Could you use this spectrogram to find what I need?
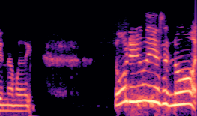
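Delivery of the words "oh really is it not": high, loud put-on surprise, all innocence; mock surprise. Mum playing innocent to her arguing son, mock surprised. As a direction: play dumb with big bright astonishment.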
